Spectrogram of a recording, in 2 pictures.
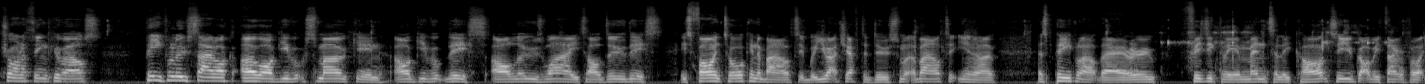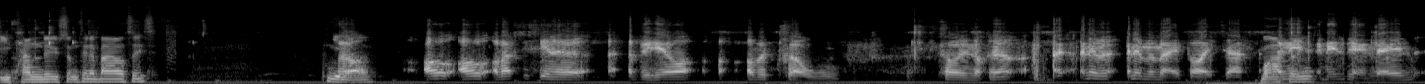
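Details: Man who still stammers, with repetitions of sounds or words and noises lasting a few seconds, in conversation: stuttering (stammer).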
